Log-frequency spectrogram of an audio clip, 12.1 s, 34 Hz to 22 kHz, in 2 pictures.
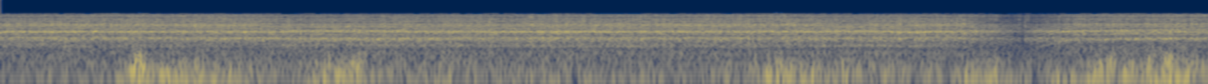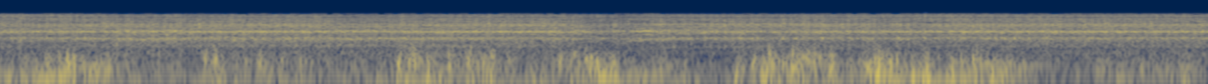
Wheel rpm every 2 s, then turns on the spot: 160, 160, 130, 160, 140, 160.
none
